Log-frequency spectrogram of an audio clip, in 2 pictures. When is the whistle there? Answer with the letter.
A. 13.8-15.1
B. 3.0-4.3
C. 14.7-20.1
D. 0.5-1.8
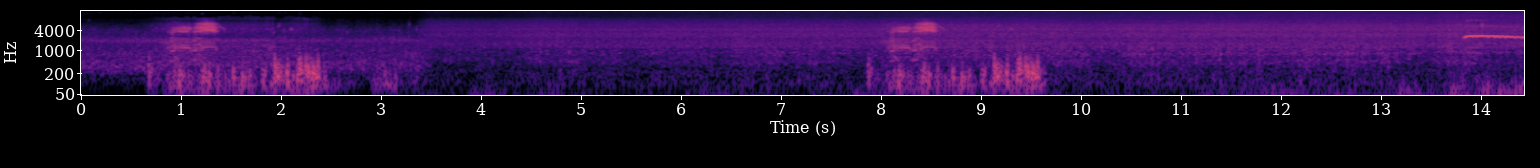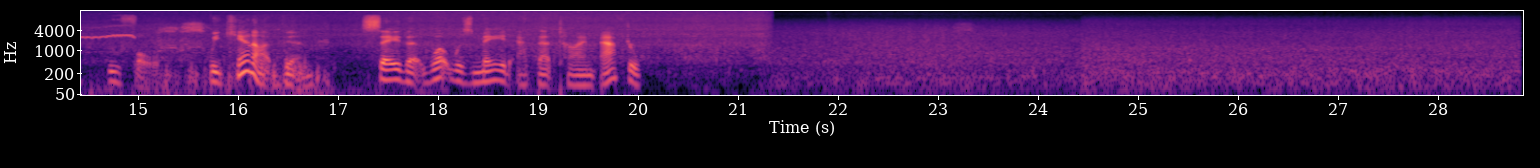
A.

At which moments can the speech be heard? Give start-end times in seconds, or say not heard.
14.7-20.1.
